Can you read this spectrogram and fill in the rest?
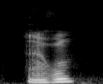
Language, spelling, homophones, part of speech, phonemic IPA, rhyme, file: French, rond, romps / rompt / ronds, adjective / noun, /ʁɔ̃/, -ɔ̃, Fr-rond.ogg
- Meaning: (adjective) 1. round (shape) 2. drunk; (noun) 1. circle 2. coin; (piece of) change, money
